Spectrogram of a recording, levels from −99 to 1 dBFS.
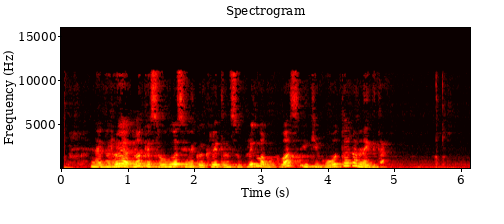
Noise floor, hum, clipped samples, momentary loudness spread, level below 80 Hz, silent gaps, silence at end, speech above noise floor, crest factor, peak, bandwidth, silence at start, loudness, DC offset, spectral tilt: -63 dBFS; none; under 0.1%; 11 LU; -68 dBFS; none; 1.3 s; 35 dB; 18 dB; -10 dBFS; 11.5 kHz; 0.05 s; -29 LUFS; under 0.1%; -7.5 dB/octave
